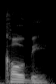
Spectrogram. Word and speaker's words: Kobbie: You say his name properly. – Sorry, Kobbie.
